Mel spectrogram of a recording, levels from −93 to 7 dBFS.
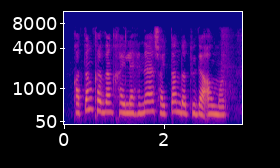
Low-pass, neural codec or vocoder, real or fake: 7.2 kHz; none; real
